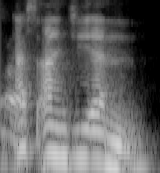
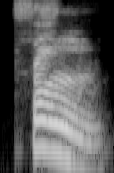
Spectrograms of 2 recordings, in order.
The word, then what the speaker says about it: sign: How do you pronounce s i g n? Sing.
